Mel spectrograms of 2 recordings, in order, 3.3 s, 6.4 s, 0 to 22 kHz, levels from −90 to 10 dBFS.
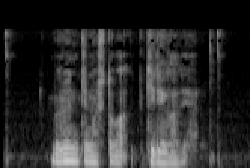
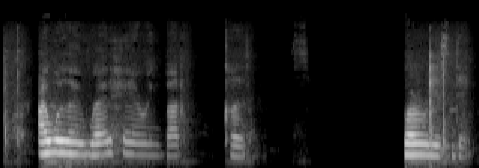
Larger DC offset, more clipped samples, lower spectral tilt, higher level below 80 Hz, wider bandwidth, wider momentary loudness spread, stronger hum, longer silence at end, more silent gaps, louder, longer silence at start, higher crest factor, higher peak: neither; neither; about the same, -5.5 dB/octave vs -4.5 dB/octave; first, -46 dBFS vs -70 dBFS; about the same, 11.5 kHz vs 10.5 kHz; second, 20 LU vs 24 LU; neither; first, 0.4 s vs 0.25 s; second, none vs 2.89-2.98 s, 3.73-3.79 s, 4.19-5.36 s; second, -24 LUFS vs -18 LUFS; about the same, 0.05 s vs 0.05 s; about the same, 18 dB vs 20 dB; second, -6 dBFS vs -2 dBFS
